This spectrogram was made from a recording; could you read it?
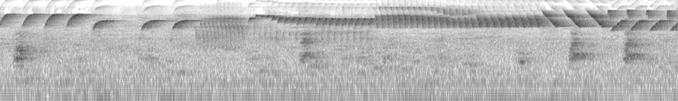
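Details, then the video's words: Two-year-old green canary in moult sings. Quick downward-swept whistles open the song, then a long sustained buzzy high trill, ending in fast rapid chirped notes. Faint low murmurs sound underneath. "Canario verde na muda vocalizando"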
